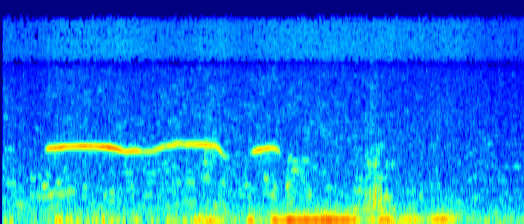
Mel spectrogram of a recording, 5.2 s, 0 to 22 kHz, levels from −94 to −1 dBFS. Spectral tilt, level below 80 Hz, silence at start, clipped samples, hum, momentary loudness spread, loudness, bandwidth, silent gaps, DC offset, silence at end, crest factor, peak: -5 dB/octave; -36 dBFS; 0.05 s; under 0.1%; none; 17 LU; -32 LUFS; 16.5 kHz; none; under 0.1%; 0 s; 12 dB; -20 dBFS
